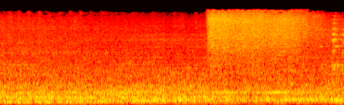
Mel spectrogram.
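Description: Narrow-gauge train running on rails with a steady rumble. About three seconds in, a sharp hiss starts, lasts about a second and a half and cuts off.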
